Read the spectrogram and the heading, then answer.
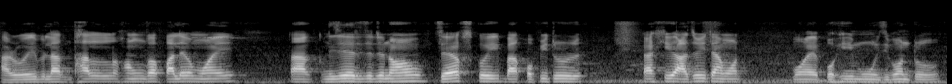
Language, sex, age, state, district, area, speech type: Assamese, male, 45-60, Assam, Dhemaji, rural, spontaneous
